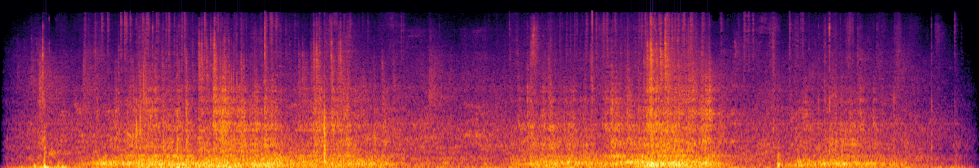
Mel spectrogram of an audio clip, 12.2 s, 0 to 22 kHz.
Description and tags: Books cart
Sound produced when you move the cart to carry library books. This sound was recorded in the library of UPF.
books, campus-upf, cart, library, UPF-CS13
